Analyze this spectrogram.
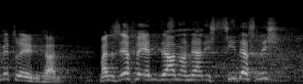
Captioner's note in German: Allgemeine Heiterkeit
